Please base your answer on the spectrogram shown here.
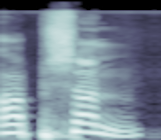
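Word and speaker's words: option: ओ पी टी आई ओ एन ऑप्शन।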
